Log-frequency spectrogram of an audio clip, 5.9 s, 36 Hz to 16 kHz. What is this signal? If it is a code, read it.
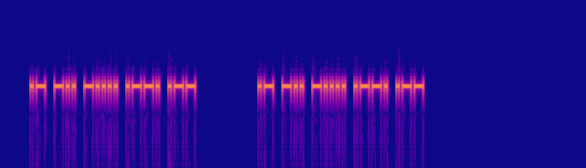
Morse code, heard as a keyed tone, about 40 wpm, 700 Hz. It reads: AD6PW AD6PW
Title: USA Call Signs - 5 Characters - Repeated 2x - 40wpm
